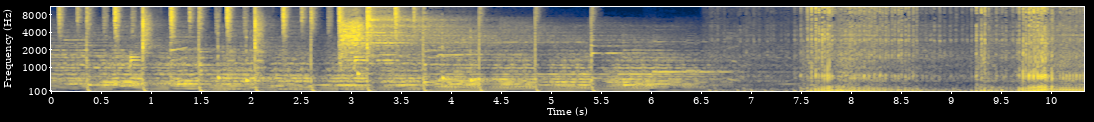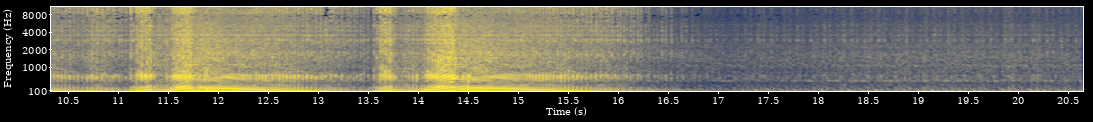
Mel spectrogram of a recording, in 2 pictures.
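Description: A Harley-Davidson motorcycle engine idles with a loping, uneven beat, then is revved hard up and down several times in quick succession, loud.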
